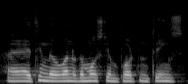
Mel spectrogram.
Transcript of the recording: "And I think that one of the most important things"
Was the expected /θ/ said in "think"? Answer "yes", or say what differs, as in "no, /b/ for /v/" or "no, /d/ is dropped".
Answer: no, /t/ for /θ/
